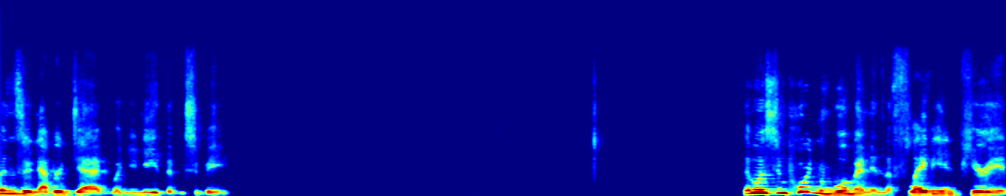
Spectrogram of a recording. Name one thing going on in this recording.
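An elderly woman speaks calmly over an online call, pausing between phrases.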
